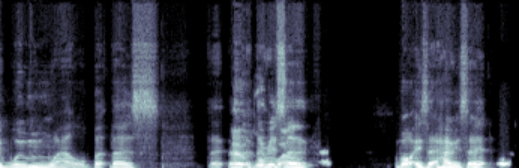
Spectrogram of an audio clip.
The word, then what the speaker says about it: Wombwell: wrong I would say wombwell but there's what is it how is it I would say it's almost like it's w so onewell one one well right okay and and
